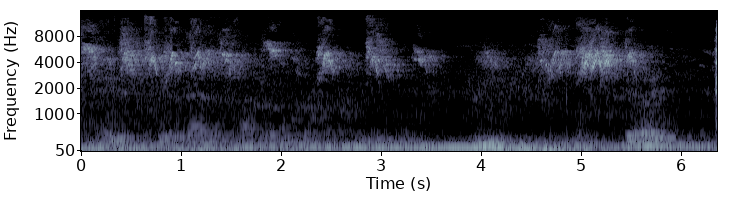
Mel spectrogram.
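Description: Small birds chirping, a string of short high chirps repeating all through, over faint voices in the background.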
